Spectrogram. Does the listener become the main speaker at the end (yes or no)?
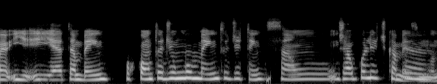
yes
